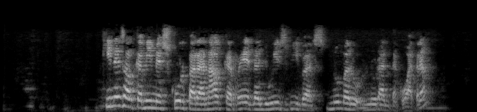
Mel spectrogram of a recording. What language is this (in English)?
Catalan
